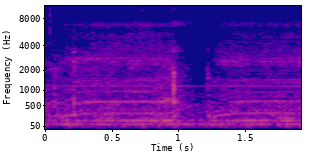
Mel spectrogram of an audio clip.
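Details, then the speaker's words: Bellababy electric breast pump running on a table, described as fairly loud with a whining noise; steady low motor hum with rhythmic mechanical cycling. "when you have it on the table oh no it's not gonna do it because i guess the pump pieces are not but when it's on the table it makes a louder whining noise"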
